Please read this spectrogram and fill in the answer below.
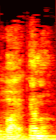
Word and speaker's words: Vienna: Yeah, Viana High. Oh, what is it? How you spell it? VIENNA. See, I thought you said violent high, like you went to a violent high school. Vienna.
